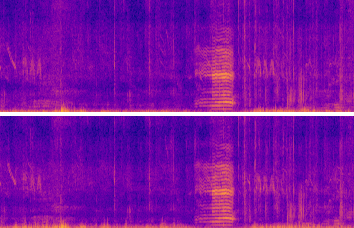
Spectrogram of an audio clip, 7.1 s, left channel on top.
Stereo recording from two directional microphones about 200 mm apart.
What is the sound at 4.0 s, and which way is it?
Goat, 15° right (ahead or behind).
